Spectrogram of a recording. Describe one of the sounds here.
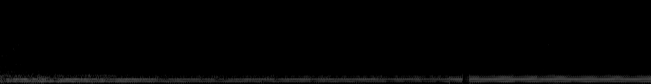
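Paper tissue rustles in a hand.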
